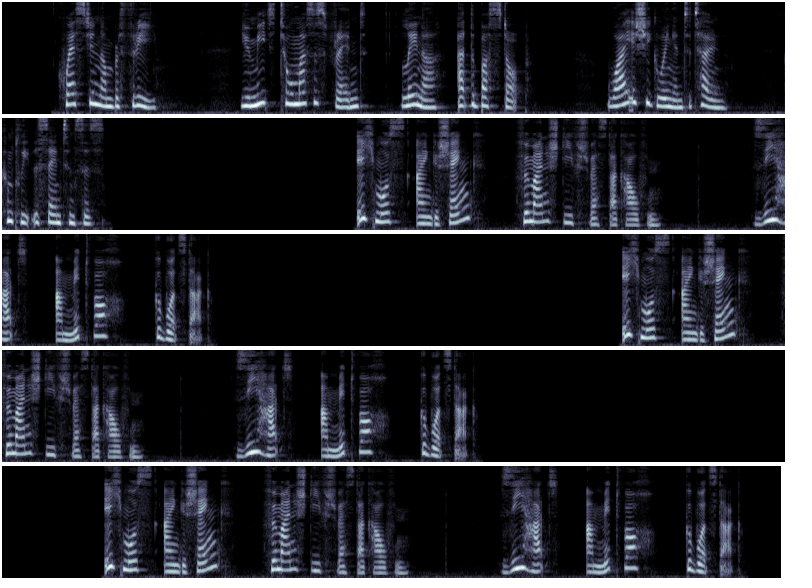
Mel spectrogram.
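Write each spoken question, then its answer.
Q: Why is she going into town?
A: To buy a present for her stepsister, whose birthday is on Wednesday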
